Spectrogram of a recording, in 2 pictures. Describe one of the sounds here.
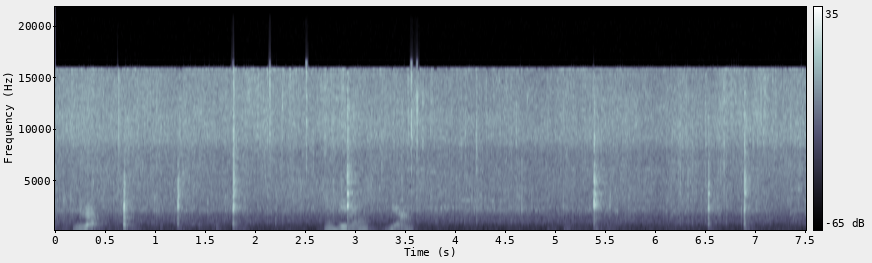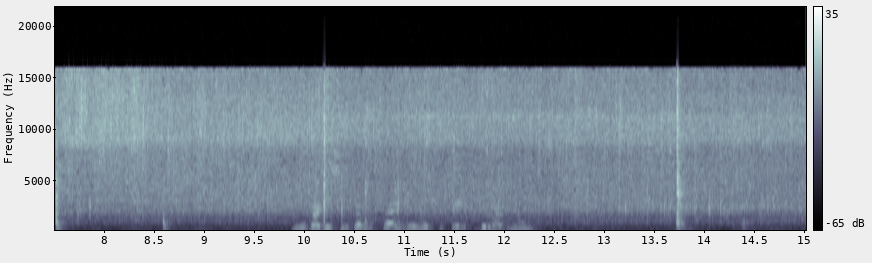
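A spatula scrapes and clacks against a metal pan.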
